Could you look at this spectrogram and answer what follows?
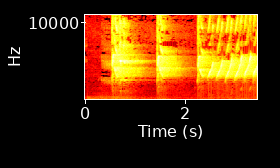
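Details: Loudly singing Spanish canary: two separate harsh, fading bursts, then a quick, rhythmic high warble of repeated wavy notes.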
